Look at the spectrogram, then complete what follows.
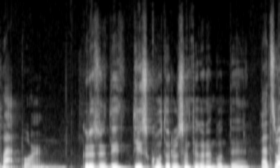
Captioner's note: speaking korean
